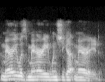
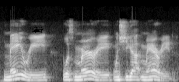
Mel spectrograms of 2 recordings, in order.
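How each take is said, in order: First: All three words are pronounced the same way. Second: Each of the three words is pronounced differently. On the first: "for you, it sounds like they're all the same, which is same for me" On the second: "they would say ... all three were different"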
